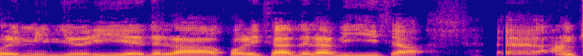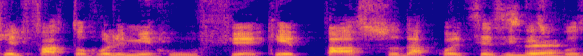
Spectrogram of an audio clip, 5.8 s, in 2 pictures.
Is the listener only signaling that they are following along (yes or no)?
yes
